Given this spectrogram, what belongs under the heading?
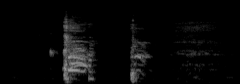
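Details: Adult struggling to breathe with slight wheezing, unable to find inhaler or nebulizer: two harsh coughs, then a noisy, effortful breath, consistent with coughing during an asthma-type breathing flare.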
